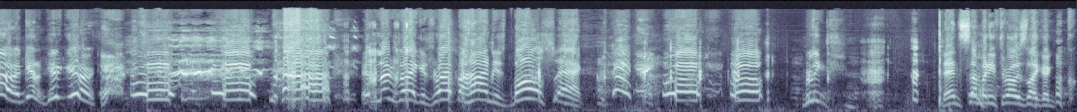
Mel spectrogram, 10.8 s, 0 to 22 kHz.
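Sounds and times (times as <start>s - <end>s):
speech: 0.2s - 10.7s
laughter: 0.9s - 10.7s
donkey braying in loud wheezy bursts: 1.0s - 4.0s, 5.4s - 9.8s.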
